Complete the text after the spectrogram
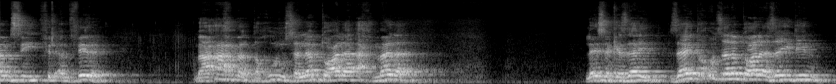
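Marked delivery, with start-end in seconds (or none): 2.9-4.3 "أحمد" ending as "Ahmada"; fatha genitive ending. Shown as a demonstration. Teacher modelling the diptote genitive, "أحمد" said with final "-a". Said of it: "هذا يجر بالفتحة". 7.2-8.3 "زيد" ending as "Zaydin"; kasra with tanween. Shown as a demonstration. Teacher contrasting Zayd for students, "زيد" said with "-in" ending. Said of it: "كسرة مع التنوين".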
